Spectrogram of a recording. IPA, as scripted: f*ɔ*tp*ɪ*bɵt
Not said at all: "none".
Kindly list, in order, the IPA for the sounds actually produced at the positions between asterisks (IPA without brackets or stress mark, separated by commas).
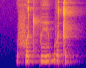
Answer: ɵ, i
